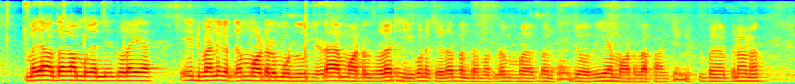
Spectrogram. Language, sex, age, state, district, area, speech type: Dogri, male, 18-30, Jammu and Kashmir, Samba, rural, spontaneous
